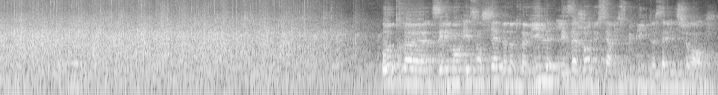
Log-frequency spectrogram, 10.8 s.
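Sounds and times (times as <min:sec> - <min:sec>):
audience applause: 0:00.0 - 0:05.6
speech: 0:05.8 - 0:10.7.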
